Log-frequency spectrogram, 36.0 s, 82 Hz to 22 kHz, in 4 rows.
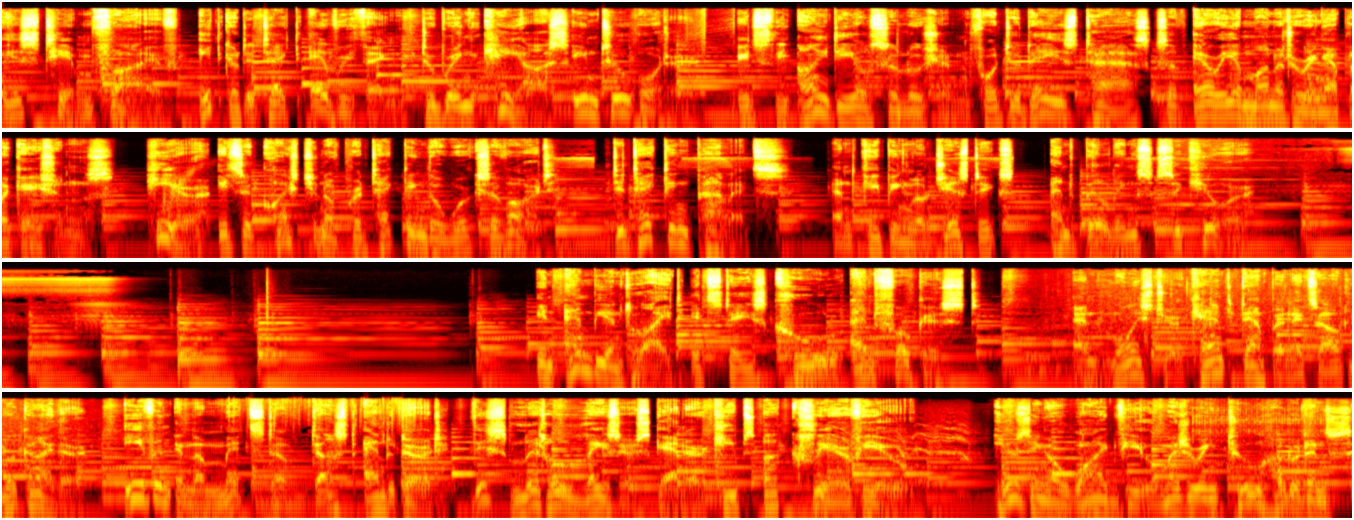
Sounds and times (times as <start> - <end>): Speech: 0.0 - 17.4, 21.6 - 24.6, 25.2 - 36.0
Music: 0.0 - 36.0.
